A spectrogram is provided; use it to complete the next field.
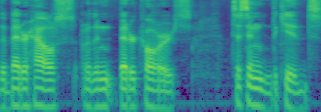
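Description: With an unremarkable speaking voice, a man talks fairly low in pitch and with fairly even intonation on a very clean recording with a silent background. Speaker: podcast guest. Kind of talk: casual interview.

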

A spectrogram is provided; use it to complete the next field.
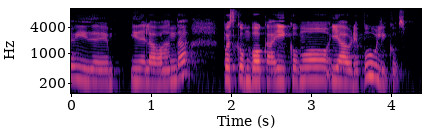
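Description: A woman speaks in a fairly high pitch with a flat, monotone intonation. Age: 30s. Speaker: music festival marketing executive. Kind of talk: interview. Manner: halting.

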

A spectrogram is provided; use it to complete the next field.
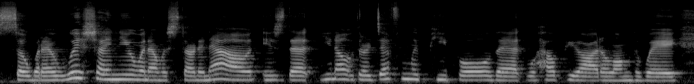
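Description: A woman with a Russian accent, fairly even intonation and a moderate pace, on a very clean recording with a silent background. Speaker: structural engineer. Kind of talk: casual panel conversation.

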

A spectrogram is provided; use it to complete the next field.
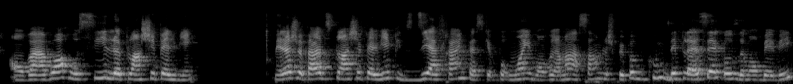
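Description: In a Quebec accent, a woman talks at a very fast pace with a high pitch. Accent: Québécois French. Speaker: osteopath and kinesiologist. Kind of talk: interview.

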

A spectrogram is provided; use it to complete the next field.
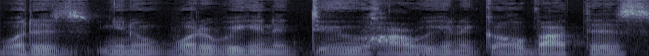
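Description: Speaking at a moderate pace, this man has a normal speaking voice pitched in the medium range. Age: 30s. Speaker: podcast co-host, school staff. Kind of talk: casual chat.

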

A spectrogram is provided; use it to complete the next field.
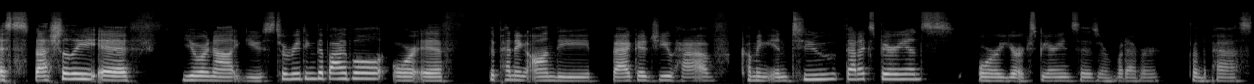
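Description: At a fairly slow pace, a woman with an ordinary speaking voice talks at a medium pitch with ordinary pitch variation. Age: 20s. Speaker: podcast co-host. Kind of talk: casual chat.

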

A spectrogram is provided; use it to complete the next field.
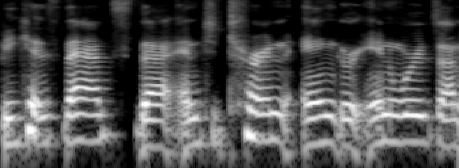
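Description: Vocal fry colors the voice, which moves at a moderate pace against a quiet background. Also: woman. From Canada, Ottawa and Toronto. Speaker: author and consultant. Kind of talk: interview.

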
